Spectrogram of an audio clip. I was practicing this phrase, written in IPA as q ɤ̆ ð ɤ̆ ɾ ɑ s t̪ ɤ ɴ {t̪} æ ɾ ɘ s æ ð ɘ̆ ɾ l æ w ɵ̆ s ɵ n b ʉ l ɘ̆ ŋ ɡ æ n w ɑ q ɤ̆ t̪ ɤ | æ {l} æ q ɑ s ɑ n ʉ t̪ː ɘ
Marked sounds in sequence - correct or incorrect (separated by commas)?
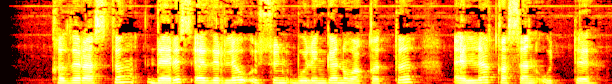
incorrect, incorrect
